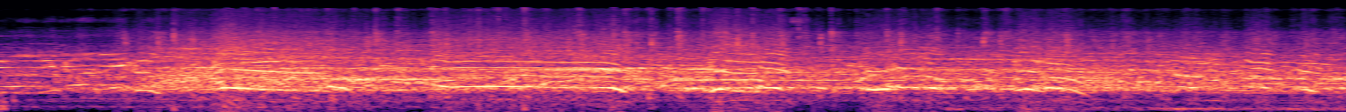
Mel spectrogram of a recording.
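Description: A large baseball stadium crowd roars and cheers without pause after the crack of a bat, a dense, loud wall of voices that holds steady for several seconds, with no single speaker standing out.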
